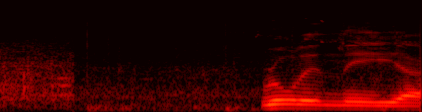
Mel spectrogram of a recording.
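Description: Near silence for about a second, then a man's voice holding one drawn-out vowel sound for about a second near the end.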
